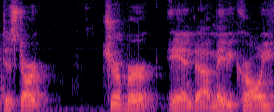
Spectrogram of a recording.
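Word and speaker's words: Cherbourg: remember anything about uh cherberg or pronounced it well sherberg poent is on the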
